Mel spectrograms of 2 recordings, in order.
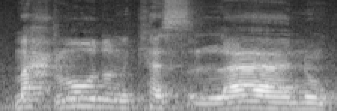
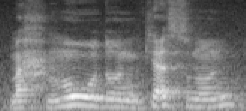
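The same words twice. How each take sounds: First: Slow "kaslanu" with a long held "laa"; teacher's drawn-out model of "kaslanu"; emphatic form kaslanu. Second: Said in the usual way. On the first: Shown as a demonstration. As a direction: stretch the middle of "kaslanu", falling at the end. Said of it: "How would you say that?". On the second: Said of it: "Instead of saying Mahmud is lazy".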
